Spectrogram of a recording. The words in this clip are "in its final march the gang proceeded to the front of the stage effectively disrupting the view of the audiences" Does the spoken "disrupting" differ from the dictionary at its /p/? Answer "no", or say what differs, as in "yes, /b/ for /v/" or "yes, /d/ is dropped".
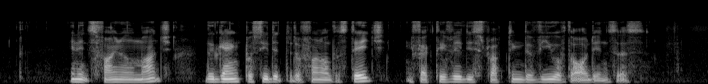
no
